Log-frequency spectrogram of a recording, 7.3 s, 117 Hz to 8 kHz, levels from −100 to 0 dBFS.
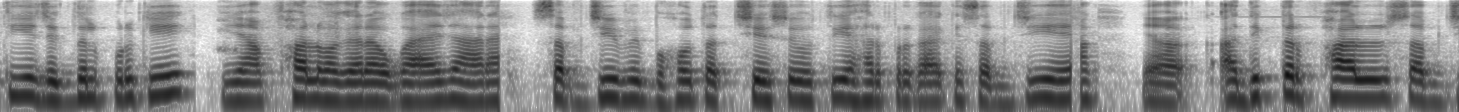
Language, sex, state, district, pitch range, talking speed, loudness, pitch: Hindi, female, Chhattisgarh, Bastar, 180-200 Hz, 205 wpm, -20 LUFS, 190 Hz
